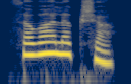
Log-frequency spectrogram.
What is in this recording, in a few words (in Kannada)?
"ಸವಾಲಕ್ಷ", kannada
